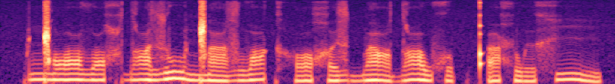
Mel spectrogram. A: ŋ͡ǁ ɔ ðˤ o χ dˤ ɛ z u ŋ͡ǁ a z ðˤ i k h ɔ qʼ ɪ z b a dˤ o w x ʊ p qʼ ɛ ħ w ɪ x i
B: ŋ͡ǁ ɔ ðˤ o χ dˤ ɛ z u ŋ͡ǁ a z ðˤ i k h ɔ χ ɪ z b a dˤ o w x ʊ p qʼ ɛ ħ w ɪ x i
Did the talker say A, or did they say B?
B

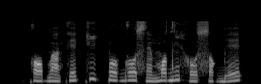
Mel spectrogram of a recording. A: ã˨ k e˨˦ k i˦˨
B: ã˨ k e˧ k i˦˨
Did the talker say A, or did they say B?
A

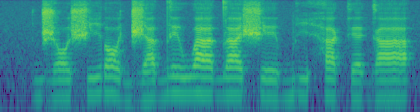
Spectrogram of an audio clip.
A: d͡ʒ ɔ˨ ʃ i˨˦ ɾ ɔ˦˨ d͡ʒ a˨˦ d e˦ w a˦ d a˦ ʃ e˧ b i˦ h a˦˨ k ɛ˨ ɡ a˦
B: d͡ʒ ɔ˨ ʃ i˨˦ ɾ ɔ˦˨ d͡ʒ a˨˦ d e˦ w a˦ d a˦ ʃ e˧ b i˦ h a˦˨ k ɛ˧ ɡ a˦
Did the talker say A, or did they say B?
B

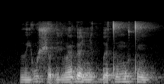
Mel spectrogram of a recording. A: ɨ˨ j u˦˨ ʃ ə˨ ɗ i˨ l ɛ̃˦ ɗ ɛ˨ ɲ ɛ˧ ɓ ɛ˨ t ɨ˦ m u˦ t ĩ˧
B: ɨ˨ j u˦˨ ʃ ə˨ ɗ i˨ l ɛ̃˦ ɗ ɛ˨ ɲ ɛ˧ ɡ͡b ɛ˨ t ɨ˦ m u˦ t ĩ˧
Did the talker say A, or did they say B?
B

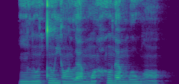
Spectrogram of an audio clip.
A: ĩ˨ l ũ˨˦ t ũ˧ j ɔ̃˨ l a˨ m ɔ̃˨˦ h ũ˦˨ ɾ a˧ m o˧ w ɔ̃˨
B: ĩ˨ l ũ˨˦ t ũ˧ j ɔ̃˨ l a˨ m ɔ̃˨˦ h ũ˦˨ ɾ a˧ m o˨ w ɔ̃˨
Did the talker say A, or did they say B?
A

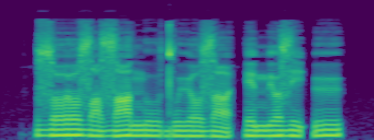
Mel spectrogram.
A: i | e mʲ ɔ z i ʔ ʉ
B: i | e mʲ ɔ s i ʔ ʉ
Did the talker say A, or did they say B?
A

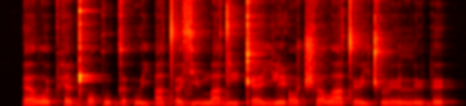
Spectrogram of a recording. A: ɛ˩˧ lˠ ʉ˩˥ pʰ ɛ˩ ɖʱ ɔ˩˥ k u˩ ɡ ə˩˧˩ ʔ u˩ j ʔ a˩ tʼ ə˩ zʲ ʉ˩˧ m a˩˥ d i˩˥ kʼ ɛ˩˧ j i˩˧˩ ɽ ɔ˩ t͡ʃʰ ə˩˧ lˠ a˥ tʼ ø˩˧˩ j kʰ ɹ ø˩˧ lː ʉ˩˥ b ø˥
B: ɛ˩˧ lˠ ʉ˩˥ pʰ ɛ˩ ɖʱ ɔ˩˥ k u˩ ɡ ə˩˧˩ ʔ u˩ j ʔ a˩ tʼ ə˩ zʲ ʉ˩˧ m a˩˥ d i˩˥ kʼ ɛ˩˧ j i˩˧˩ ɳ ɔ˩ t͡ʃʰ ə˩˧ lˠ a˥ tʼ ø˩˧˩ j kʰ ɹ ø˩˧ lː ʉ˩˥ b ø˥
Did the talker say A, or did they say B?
A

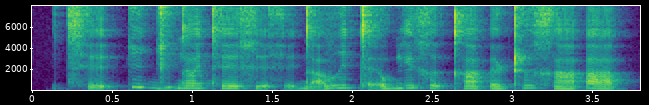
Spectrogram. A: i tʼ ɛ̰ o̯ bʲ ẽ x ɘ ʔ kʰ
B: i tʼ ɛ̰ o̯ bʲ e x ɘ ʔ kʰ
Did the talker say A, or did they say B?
A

